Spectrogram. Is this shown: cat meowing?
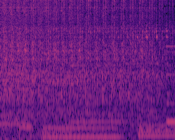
no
